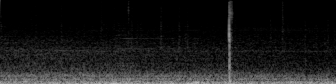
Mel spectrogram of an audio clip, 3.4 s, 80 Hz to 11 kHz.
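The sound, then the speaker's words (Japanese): A car drives along a main road in Ōita city at nine in the morning, giving a steady, even low rumble of tyres and engine with no clear changes, with no voices. “今は朝の9時大通りを走行しております”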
